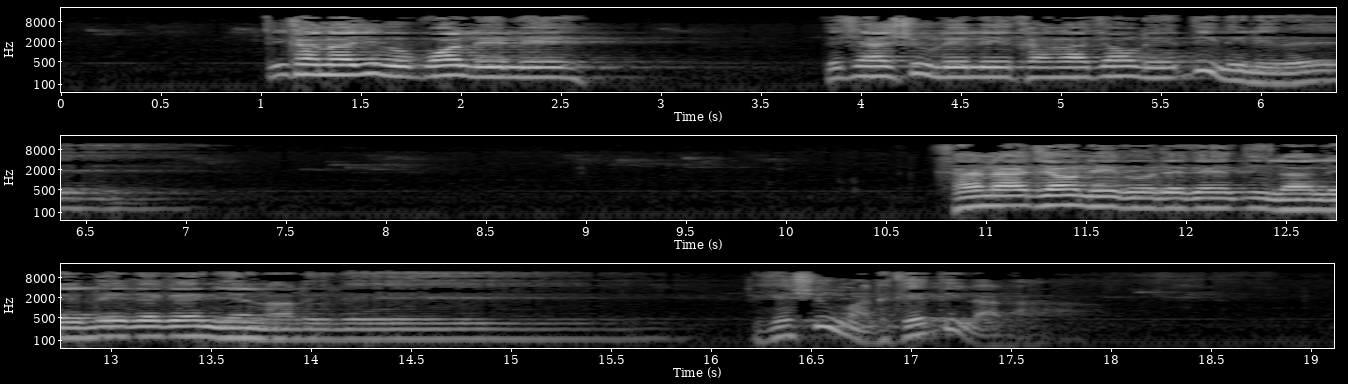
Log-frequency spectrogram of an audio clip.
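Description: A man chants in a low, steady voice through a microphone, in bursts with pauses between.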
